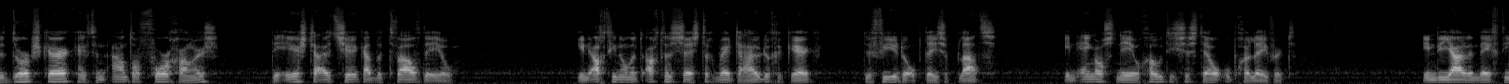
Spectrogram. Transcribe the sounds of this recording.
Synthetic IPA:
dədɔɹpskɛɹkɦejftənaːntɑlˠv̥ʊːɹχɑŋəɹs | dəʔɪːɹstəœɥtsɪɹkaːdətʋaːlˠvdəɪːlˠ | ɪnɑχtinɦɔndəɹtɑ̰χtənsɛstəχʋɛɹt̚dəɦœɥdəχəkɛɹk | d̥əviːɹdəɔb̚dejzəplaːts | ɪnɛŋəlˠsnejowχowtisəstɛlˠʔɔpχəlejvəɹt | ɪndəjaːrənejχənti

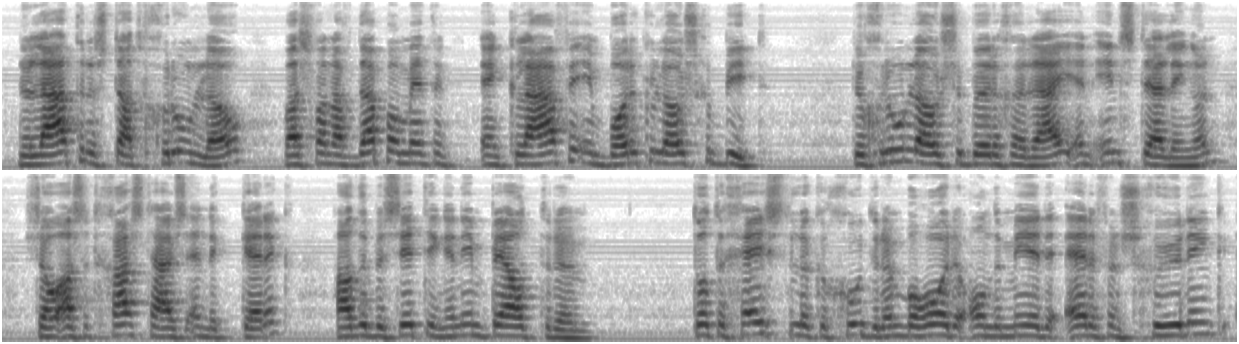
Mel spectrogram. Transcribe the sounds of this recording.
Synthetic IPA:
dəlaːtərəstɑtχrunlow | ʋɑsfɑnɑfdɑt̚mowmɛntə | ɛnklaːvəɪnbɔrkylowsχəbit | d̥əχrunlowsəbørχərɛjɛnɪnstɛlɪŋən | z̥owɑlˠsɦətχɑstɦœɥsɛndəkɛrk | hɑdəbəzɪtɪŋənɪnbɛlˠtrøm | tɔt̚dəχejstələkəχudəɾənbəɦoːɹdəʔɔndərmɪəɹdəʔɛrvənsχyːrɪŋ

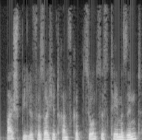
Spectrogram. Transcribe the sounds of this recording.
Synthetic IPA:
b̥aɪʃpiːləfyːɐzɔlçətʁ̥anskʁ̥ɪp̚t͡sjoːnsz̥ʏstʰeːməzɪnt

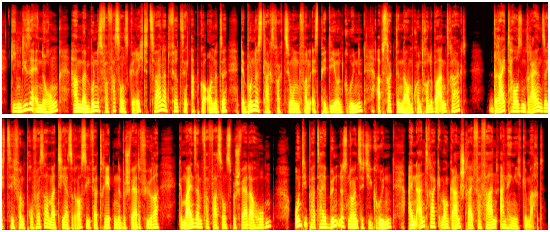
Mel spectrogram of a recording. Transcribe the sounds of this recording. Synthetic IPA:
ɡ̥eːɡŋ̩diːzəʔɛndəʁ̞ʊŋəhaːbm̩baɪmbʊndəsfɛɐfasʊŋsɡ̥əʁɪçtt͡sv̥aɪhʊndɐtfɪɐt͡seːnʔa̰pɡ̥əʔɔ̰ɐdnətʰəd̥eːɐbʊndəstʰaːksfʁ̥akt͡sjoːnənfɔnʔɛ̰spʰeːdeːʊntɡ̥ʁyːnənʔa̰pstʁ̥ak̚tənaʊmnkʰɔntʁ̥ɔləbə̰ʔa̰ntʁ̥aːkt | d̥ʁaɪtʰaʊzn̩td̥ʁa̰ɪʊntz̥ɛçt͡sɪçfɔnpʁ̥ofɛsoːɐmatʰiːasʁɔ̰sifɛɐtʁ̥eːtn̩əbəʃv̥eːɐdəfyːʁ̞ɐɡ̥əmaɪnzaːməfɛɐfasʊŋsb̥əʃv̥eːɐɾəɛ̰ɐɦoːbm̩ʔʊnt̚d̥iːpʰaɐtʰaɪbʏntnʔɪsnɔʏnt͡sɪçd̥iːɡʁyːnənʔaɪnənʔa̰ntʁ̥aːkɪmɔɐɡa̰ːnʃtʁ̥aɪtfɛɐfaːʁənʔa̰nɦɛŋɪçɡ̥əma̰χt

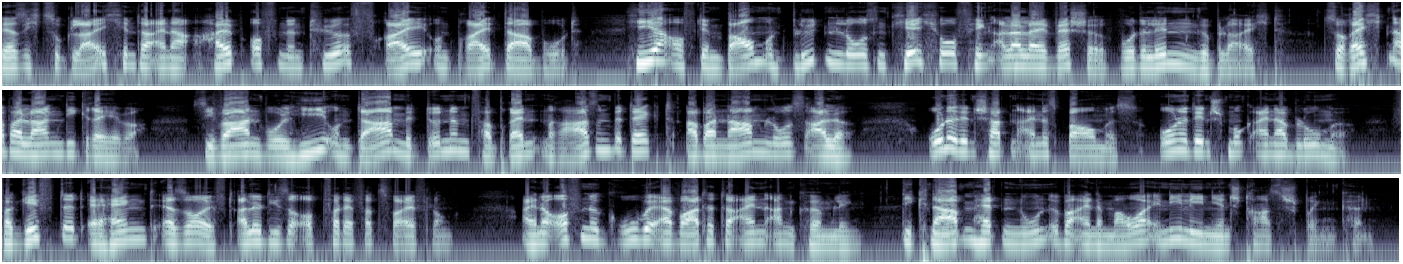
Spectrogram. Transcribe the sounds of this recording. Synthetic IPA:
d̥eːɐzɪçt͡suɡla̰ɪçhɪntɐʔa̰ɪnɐ̰halpʔɔfənəntʰyːɐfʁ̥aɪʔʊ̰nt̚b̥ʁaɪt̚d̥aːboːt | hiːɐʔaʊfd̥eːmbaʊmʊnt̚b̥lyːtn̩loːzn̩kʰɪɐçhoːfhɪŋʔa̰lɐlaɪvɛʃə̰v̥ʊɐdəlɪnn̩ɡəbla̰ɪçt | t͡suːɐʁɛçtn̩ʔaːbɐlaːɡŋ̩diːɡʁɛːbɐ̰ | z̥iːvaːʁənvoːlɦiːɐʊnt̚d̥aːmɪt̚d̥ʏnəmfɛɐbʁɛntn̩ʁaːzn̩bədɛktʔaːbɐnaːməmloːsʔa̰lə | ʔoːnədeːnʃatn̩ʔa̰ɪnəsb̥aʊməsʔoːnədeːnʃmʊkʔaɪnɐbluːmə | fɛɐɡɪftətʔɛːɐɦɛŋtɛɐzɔʏftʔalədiːzəʔɔ̰pfɐdeːɐfɛɐt͡sv̥aɪflʊŋ | ʔaɪnəʔɔfənəɡʁuːbəʔɛɐvaɐtətʰəʔa̰ɪnənʔa̰nkʰœmlɪŋ | d̥iːknaːbm̩ɦɛtn̩nuːnʔyːbɐʔa̰ɪnəmaʊɐʔɪndiːliːnjənʃtʁ̥a̰ːsə̥ʃpʁ̥ɪŋənkʰœnən

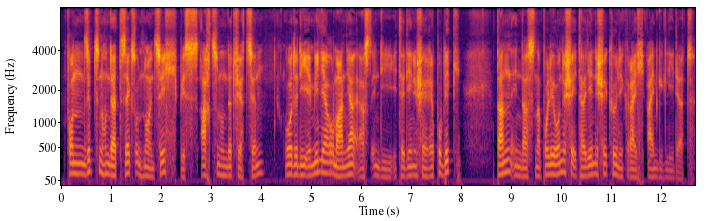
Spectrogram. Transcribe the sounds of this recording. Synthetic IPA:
fɔnziːp̚t͡seːnhʊndɐtz̥ɛksʊntnɔʏnt͡sɪçb̥ɪsʔaχt͡seːnhʊndɐtfɪɐt͡seːn | vʊɐdədiːemiːljaʁomaːnjaʔḛːɐstɪndiːʔḭtʰaljeːnɪʃəʁepubliːk | d̥anɪndasnapʰoleoːnɪʃəitʰaljeːnɪʃəkʰøːnɪkʁaɪçʔaɪnɡəɡliːdɐ̰t

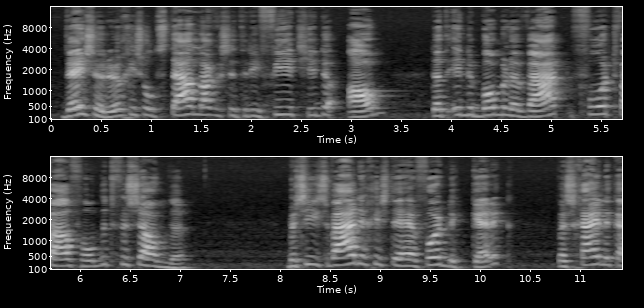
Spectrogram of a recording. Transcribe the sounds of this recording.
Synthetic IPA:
dejzərøχɪsɔntstaːnlɑŋsətrifiətjədəʔɔwm | d̥ɑtɪndəbɔmbələʋaːtfoːrtʋaːlˠfɦɔndərtfərzɑndə | bəsinsʋaːdəχɪzdəɦɛrvɔrmdəkɛrk | ʋaːɹsχɛjnlək

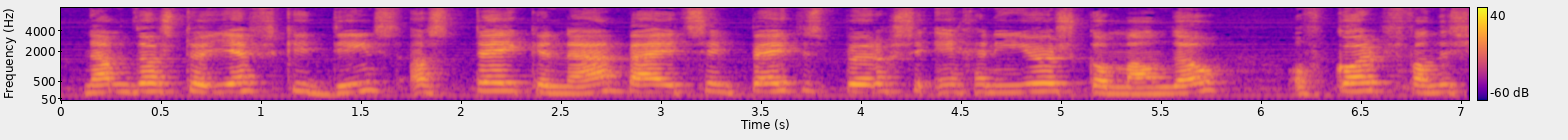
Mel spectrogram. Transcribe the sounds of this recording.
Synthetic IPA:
namdostojɛfskidinstɑlˠstejkənaːbɛjətsent̚peːtərzbørxsəʔɪnχenøːrskomɑndow | ʔɔfkɔrpsfɑndə

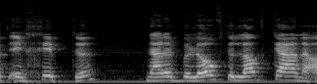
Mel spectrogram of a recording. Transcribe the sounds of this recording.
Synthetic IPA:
tejχɪp̚tə | naːrɦəd̚bəlowvdəlɑntkaːna̰ʔ

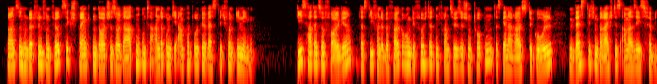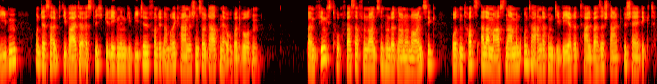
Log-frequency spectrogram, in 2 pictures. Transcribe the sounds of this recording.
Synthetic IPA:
nɔʏnt͡seːnhʊndɐtfʏnfʊntfɪɐt͡sɪçʃpʁ̥ɛŋktn̩dɔʏt͡ʃəzɔldaːtn̩ʔʊntʰɐ̰ʔa̰ndəʁ̞əmdḭːʔa̰mpɐbʁʏkəvɛstʰlɪçfɔnʔɪnɪŋ | d̥iːshatət͡suːɐfɔlɡəd̥asd̥iːfɔndeːɐbəfœlkəʁ̞ʊŋɡəfʏɐçtətn̩fʁ̥ant͡søːzɪʃn̩tʁ̥ʊpm̩d̥ɛsɡ̥enəʁ̞aːlsd̥əɡoːl | ʔɪmvɛstlɪçn̩bəʁaɪçd̥ɛsʔa̰mɐzeːsfɛɐbliːbm̩ | ʔʊnt̚d̥ɛsha̰lpd̥iːvaɪtɐ̰ʔœ̰stʰlɪçɡ̥əleːɡənənɡəbiːtəfɔndeːnʔa̰məʁikʰaːnɪʃn̩zɔldaːtn̩ɛɐʔo̰ːbɐtv̥ʊɐdn̩ | b̥aɪmp͡fɪŋsthoːxv̥asɐfɔnːɔʏnt͡senhʊndɐtnɔʏnʊntnɔʏnt͡sɪç | v̥ʊɐdn̩tʁ̥ɔt͡sʔalɐmaːsnaːmənʔʊntɐ̰ʔa̰ndəʁ̞əmdiːveːʁ̞ətʰaɪlvaɪzəʃtaɐkb̥əʃɛːdɪçt

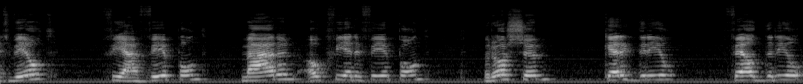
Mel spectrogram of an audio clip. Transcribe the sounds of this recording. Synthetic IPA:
tʋɪlˠt | fiavɪərpɔnt | maːɾənowkfiadəfɪərpɔnt | rɔsøm | kɛrk̚drilˠ | fɛlˠt̚drilˠ

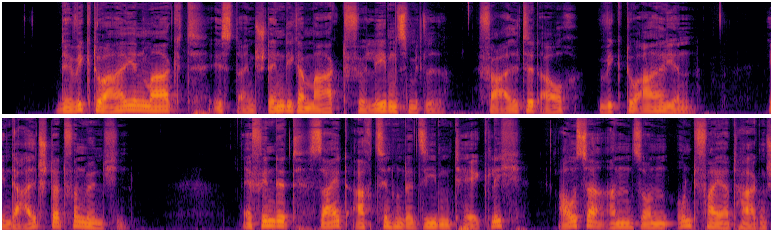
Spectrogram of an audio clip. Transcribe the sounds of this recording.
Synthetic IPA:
d̥eːɐvɪktuaːljənmaɐktɪsta̰ɪnʃtɛndɪɡɐmaɐktfyːɐleːbm̩smɪtʰl̩ | fɛɐʔaltətʰa̰ʊx | v̥ɪktuaːljən | ʔɪndeːɐʔaltʃtatfɔnmʏnçn̩ | ʔeːɐfɪndətz̥aɪtʔa̰χt͡seːnɦʊndɐtz̥iːbm̩tʰɛːkʰlɪç | ʔa̰ʊsɐʔanzɔnəʊntfaɪɐtʰaːɡŋ̩

